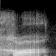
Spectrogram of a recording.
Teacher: खा बिल्कुल ऊपर वाले हिस्से से, यानी जुबान की जड़ के पीछे जहां से हलक दरअसल वहां पे खत्म हो रहा है वहां से खा निकलेगी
